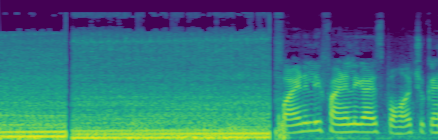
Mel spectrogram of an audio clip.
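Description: A bus engine running steadily at close range, with a low even hum. It breaks off sharply a little under a second in and resumes, then stops abruptly near three seconds, when a man starts talking.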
